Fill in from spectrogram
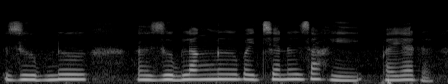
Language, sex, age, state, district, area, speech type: Bodo, female, 18-30, Assam, Kokrajhar, rural, spontaneous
